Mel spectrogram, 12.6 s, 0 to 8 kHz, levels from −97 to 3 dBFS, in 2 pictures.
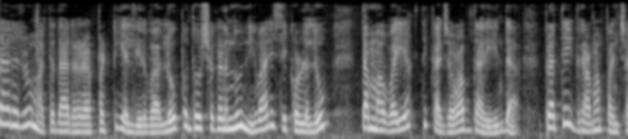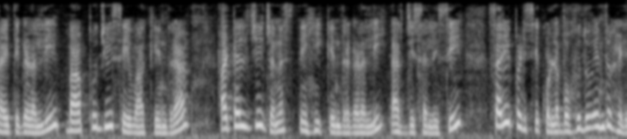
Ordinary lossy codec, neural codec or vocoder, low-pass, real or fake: none; codec, 16 kHz, 16 kbps, FreqCodec, smaller model; 7.2 kHz; fake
